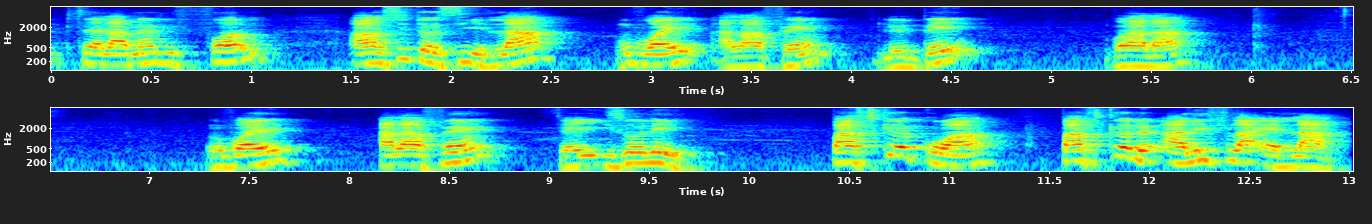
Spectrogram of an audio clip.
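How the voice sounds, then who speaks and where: Slow, patient man teaching in an echoey room. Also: high-pitched. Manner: patient, repeats words many times, checks in with "hein?" and "voilà". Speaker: Arabic teacher. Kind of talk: beginner language lesson.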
